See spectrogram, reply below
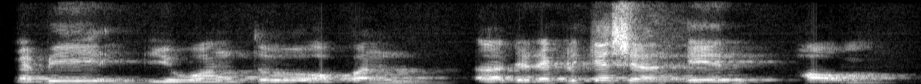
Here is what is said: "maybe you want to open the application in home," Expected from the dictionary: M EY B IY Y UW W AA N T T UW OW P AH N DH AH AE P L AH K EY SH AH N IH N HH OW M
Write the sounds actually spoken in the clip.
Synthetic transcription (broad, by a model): M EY B IY Y UW W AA N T T UW OW P AH N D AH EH P L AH K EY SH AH N IH N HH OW M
